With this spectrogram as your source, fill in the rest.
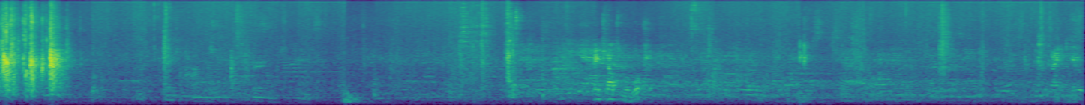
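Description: Men talk quietly in a room with a slight echo.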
